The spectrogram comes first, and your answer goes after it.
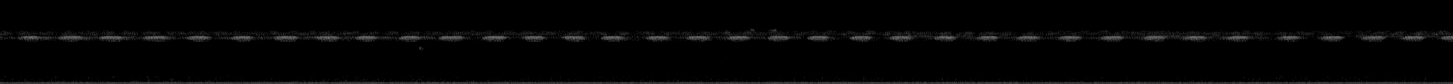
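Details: Crickets joined by other insects in an autumn chorus under a street lamp, a clear high-pitched chirp beating steadily about two and a half times per second over a quiet hissing background of distant trills.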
